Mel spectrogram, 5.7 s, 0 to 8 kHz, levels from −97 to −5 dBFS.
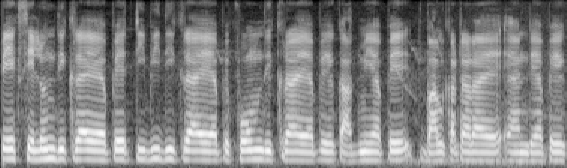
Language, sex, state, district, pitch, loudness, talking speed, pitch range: Hindi, male, Uttar Pradesh, Hamirpur, 155 Hz, -14 LUFS, 360 wpm, 150-165 Hz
